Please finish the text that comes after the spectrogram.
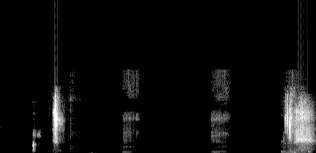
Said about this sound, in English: If you can hear me crunching chips, let me know. Yes. Nope, you're good. I can hear you crunching chips. You're fine.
